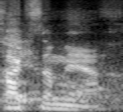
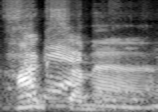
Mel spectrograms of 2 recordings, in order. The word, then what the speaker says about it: Chag Sameach: Chag Sameach. Katsamer. Chag. Chag Sameach. Hag Samer.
